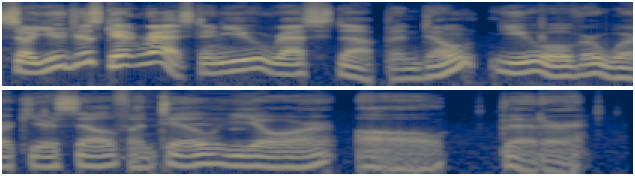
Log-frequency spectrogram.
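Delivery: very slow, sinister, menacing, swooping voice. Telling a recovering party member to rest, in character: sinister voice. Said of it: "So you did it again".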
